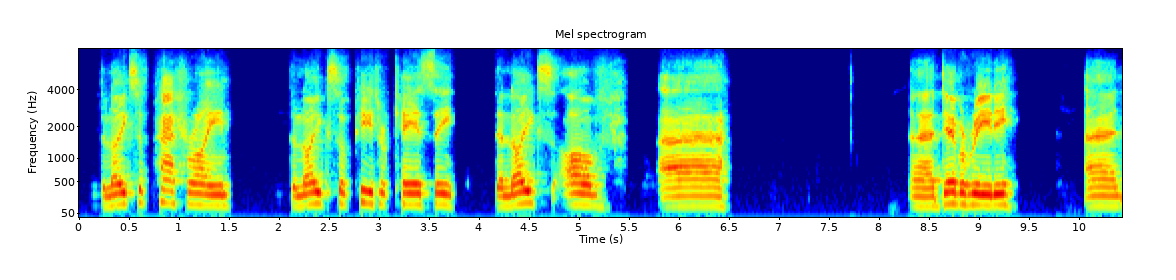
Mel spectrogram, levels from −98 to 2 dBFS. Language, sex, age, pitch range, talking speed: English, male, 30-49, 145-175 Hz, 105 wpm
